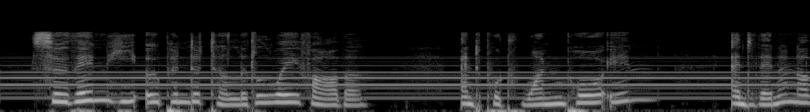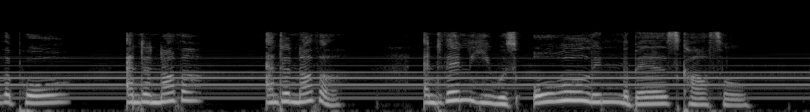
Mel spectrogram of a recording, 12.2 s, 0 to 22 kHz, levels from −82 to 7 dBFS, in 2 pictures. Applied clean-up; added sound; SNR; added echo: none; Wind instrument, woodwind instrument; 10 dB; none.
